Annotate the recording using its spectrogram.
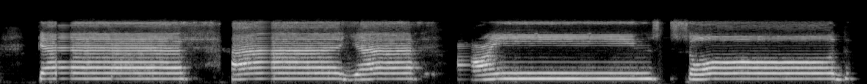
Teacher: It's kaf for 4 seconds, ha for 2 seconds, ya for 2 seconds, ain for 4 seconds, sod for 4 seconds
